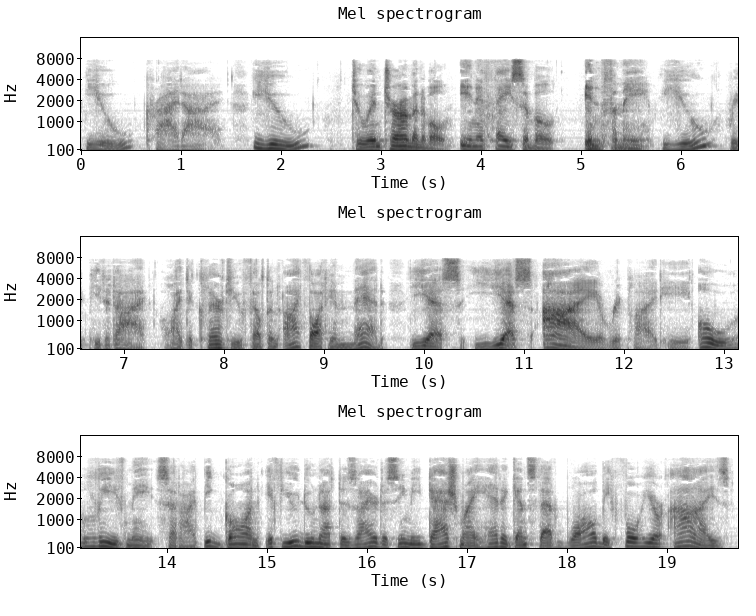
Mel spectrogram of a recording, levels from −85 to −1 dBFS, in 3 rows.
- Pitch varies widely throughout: Yes, wide, 6.9 semitones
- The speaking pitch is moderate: No, low, 105 Hz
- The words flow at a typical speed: Yes, average, 150 wpm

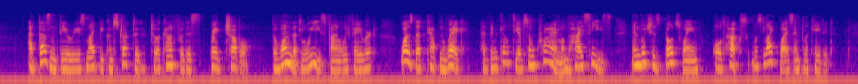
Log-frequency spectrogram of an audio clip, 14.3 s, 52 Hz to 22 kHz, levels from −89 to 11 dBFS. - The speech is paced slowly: No, average, 170 wpm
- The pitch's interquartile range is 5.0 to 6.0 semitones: Yes, wide, 5.4 semitones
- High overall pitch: No, medium, 170 Hz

